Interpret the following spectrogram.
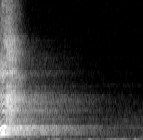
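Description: A "What" vocal sample from a hip-hop beat played back once, dry with no delay yet: a breathy voice that slides sharply up in pitch into a held note and fades out over about a second and a half.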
